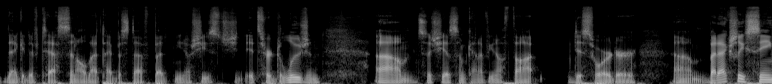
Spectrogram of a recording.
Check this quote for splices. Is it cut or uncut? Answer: uncut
